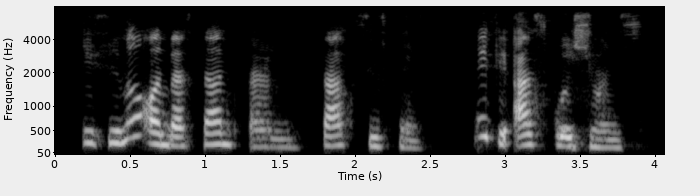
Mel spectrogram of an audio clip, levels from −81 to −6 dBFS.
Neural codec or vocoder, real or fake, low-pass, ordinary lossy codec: codec, 44.1 kHz, 1.7 kbps, Pupu-Codec; fake; 7.2 kHz; none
